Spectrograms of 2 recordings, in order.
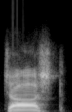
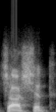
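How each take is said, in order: First: The 'sh' and 't' sounds form a cluster. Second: A vowel separates the 'sh' and 't' sounds. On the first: The speaker calls it right. "शीन भी साकिन है और ता भी साकिन है" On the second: The speaker calls it wrong. "तो ये गलत है"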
